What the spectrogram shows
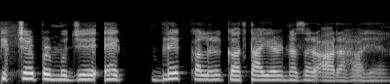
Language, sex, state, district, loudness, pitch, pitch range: Hindi, female, Arunachal Pradesh, Longding, -16 LUFS, 215 Hz, 200-225 Hz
